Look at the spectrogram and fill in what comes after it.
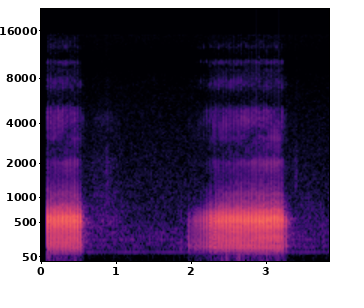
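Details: Sleeping Boston Terrier, nose to nose with a blue Staffordshire Bull Terrier: two buzzing, fluttering snores, one short and one longer, with a quiet pause between.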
